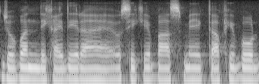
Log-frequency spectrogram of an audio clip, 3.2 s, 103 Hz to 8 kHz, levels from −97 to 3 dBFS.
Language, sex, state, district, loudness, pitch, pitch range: Hindi, male, Chandigarh, Chandigarh, -16 LUFS, 120 Hz, 115-120 Hz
